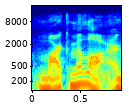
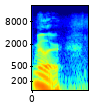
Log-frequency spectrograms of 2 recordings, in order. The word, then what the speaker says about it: Millar: But it's made by Mark Miller, whose name is spelled with an A R, and I've been calling him Mark Millar for about 15 years. Nope, his name is Miller.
